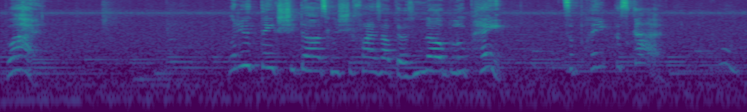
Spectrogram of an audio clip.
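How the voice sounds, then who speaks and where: A woman's voice: very high-pitched, takes it slowly, pauses often, music in the background. A middle-aged woman hosting a children's story time, reading a picture book aloud expressively and asking the young listeners questions. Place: outdoors on a porch by trees. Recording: clear outdoor ambient noise.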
